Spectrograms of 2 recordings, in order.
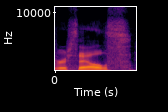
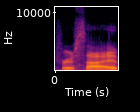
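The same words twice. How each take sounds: First: It is said with a local Kentucky pronunciation. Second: It is said with a French-style pronunciation. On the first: Locals recognize the town. "And you say Versailles" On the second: Locals do not recognize the town. "if you say that, everyone's like, "What? Where?""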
